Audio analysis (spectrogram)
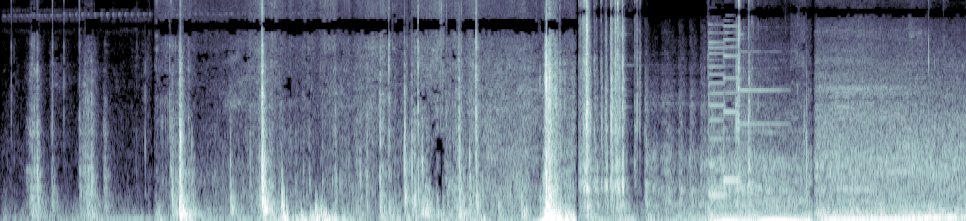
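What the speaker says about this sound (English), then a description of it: "Driving the Rally Focus right here." A Ford Focus rally car heard up close: a series of sharp clunks and clicks from doors and keys, a solid door slam, a whirring electric window, then the engine starting and a steady driving drone.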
